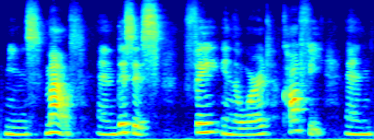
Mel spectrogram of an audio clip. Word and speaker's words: 非: So this character, the pronunciation is 非.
